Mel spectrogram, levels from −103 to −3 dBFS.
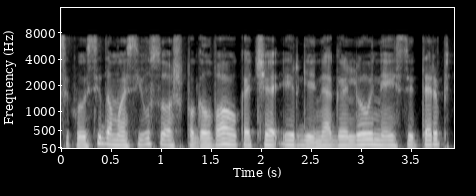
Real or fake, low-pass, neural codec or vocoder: fake; 7.2 kHz; codec, 16 kHz, 16 kbps, FunCodec, trained on LibriTTS, 50 frames a second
